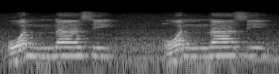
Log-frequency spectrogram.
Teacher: یہ واو بھی دونوں ہونٹوں ہی سے ادا ہوگا، لیکن دونوں ہونٹوں کے نہ تمام ملنے سے ادا ہوگا. ہونٹوں سے تو ادا ہوگا لیکن ہونٹوں کو ملانا نہیں.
